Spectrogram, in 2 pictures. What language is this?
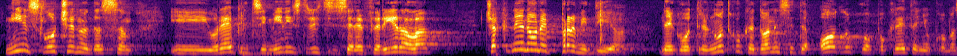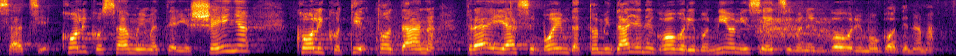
Croatian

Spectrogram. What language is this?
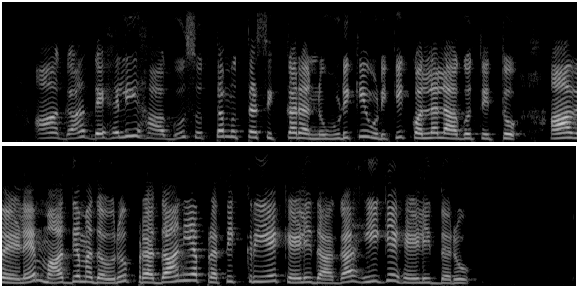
Kannada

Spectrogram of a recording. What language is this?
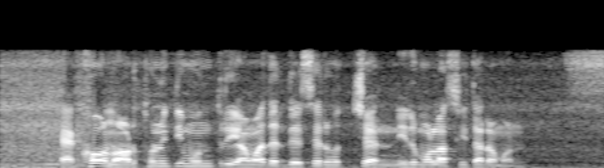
Bangla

